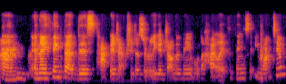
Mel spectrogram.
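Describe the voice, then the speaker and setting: A woman speaks at a very fast pace in a fairly high pitch, her loudness swinging widely. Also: ordinary pitch variation. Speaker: workshop instructor. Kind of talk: tutorial.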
